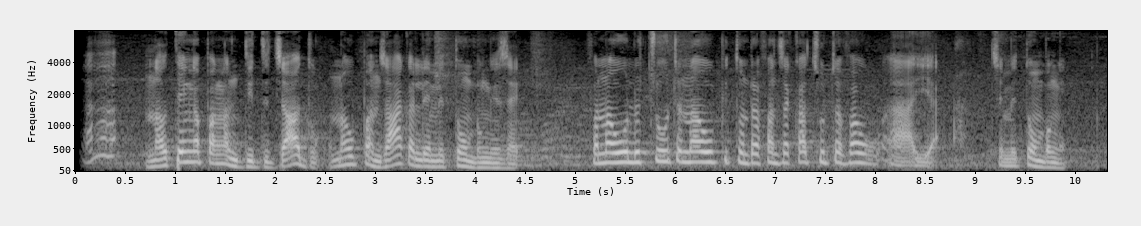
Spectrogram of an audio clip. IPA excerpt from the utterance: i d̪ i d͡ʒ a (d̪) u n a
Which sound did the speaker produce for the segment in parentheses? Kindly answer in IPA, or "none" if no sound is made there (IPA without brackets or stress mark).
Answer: d̪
